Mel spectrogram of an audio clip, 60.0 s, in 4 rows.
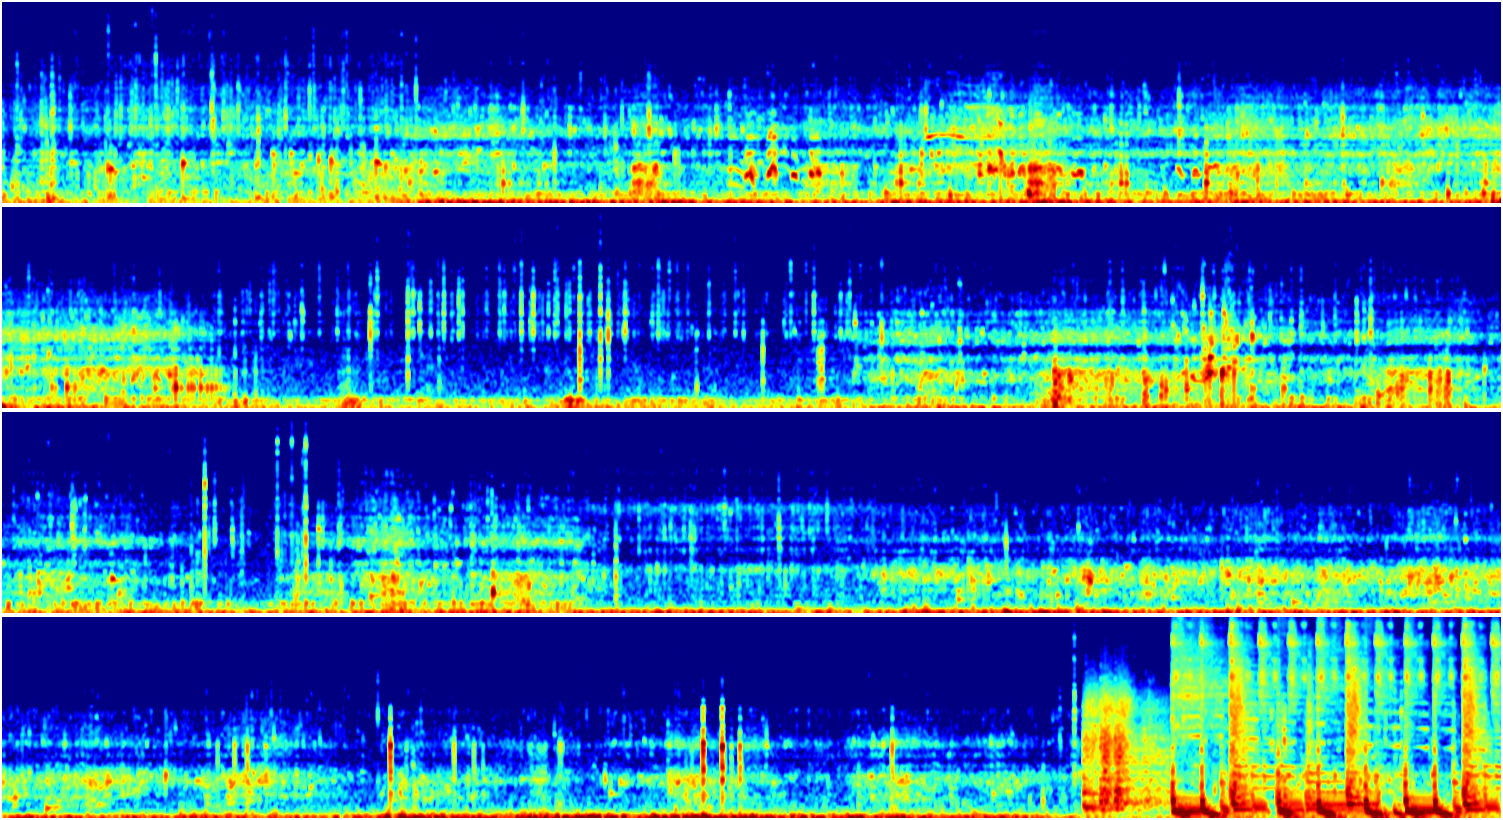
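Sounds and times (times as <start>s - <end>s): muffled underwater sloshing: 0.0s - 56.5s
water splashes: 0.0s - 59.9s
clicks and pops underwater: 10.0s - 24.8s, 25.4s - 35.5s, 51.8s - 52.7s.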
